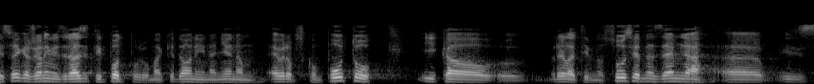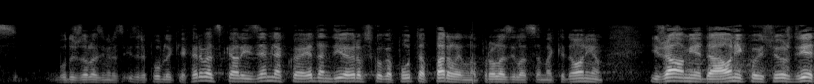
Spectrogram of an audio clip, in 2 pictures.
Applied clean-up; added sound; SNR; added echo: none; none; none; none.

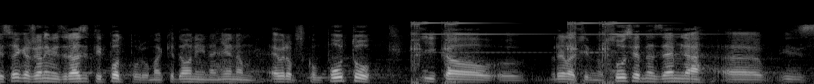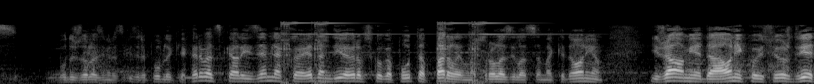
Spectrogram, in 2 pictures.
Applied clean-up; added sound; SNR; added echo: none; Bicycle bell; 13 dB; none.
